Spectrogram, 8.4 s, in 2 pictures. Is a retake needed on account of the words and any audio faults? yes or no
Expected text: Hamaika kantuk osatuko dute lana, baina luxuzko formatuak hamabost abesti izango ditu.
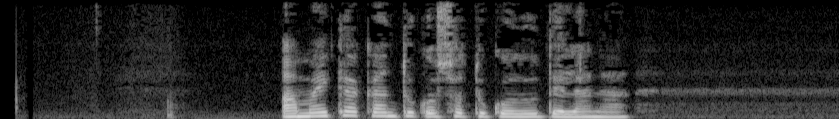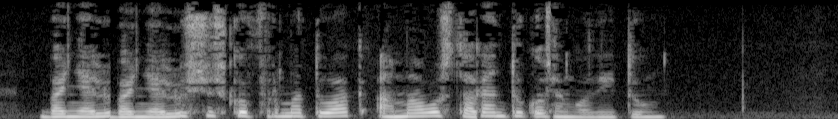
yes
